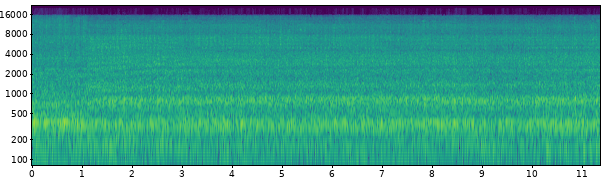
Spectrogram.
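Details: John Deere 5075E CRD diesel tractor working a banana field, rpm holding with no drop: steady, even drone, smooth low hum under work with no knocks or rpm dips; normal running.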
